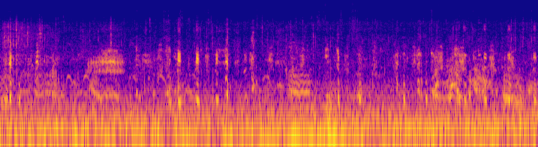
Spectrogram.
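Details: Mallard ducks feeding at a pond give occasional quacks and a brief raspy, noisy burst early on, with soft dabbling and pond ambience throughout.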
